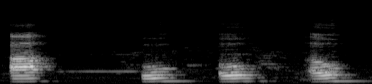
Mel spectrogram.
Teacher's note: तो हमारी जबान कहाँ जा रही है? पीछे से, पीछे जा रही है। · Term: पश्चिम स्वर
